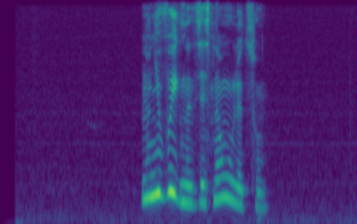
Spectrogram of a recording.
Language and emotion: Russian, angry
